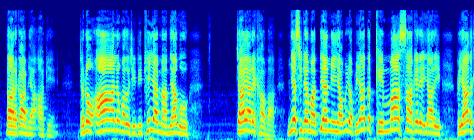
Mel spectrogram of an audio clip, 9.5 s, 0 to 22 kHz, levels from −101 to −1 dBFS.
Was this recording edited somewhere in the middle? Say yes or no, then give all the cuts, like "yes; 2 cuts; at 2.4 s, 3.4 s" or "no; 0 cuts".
no; 0 cuts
